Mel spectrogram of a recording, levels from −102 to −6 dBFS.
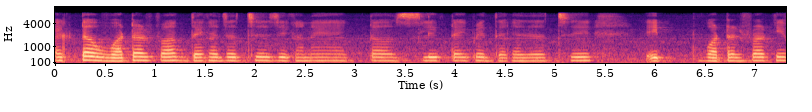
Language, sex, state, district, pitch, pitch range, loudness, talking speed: Bengali, female, Jharkhand, Jamtara, 200 Hz, 190-205 Hz, -19 LUFS, 125 wpm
